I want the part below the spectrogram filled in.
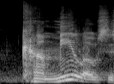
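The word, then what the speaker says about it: Camilos (κάμιλος): Not, I'm sorry, I mispronounced it. Camilos is camel, camelos is rope. They're one letter apart.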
